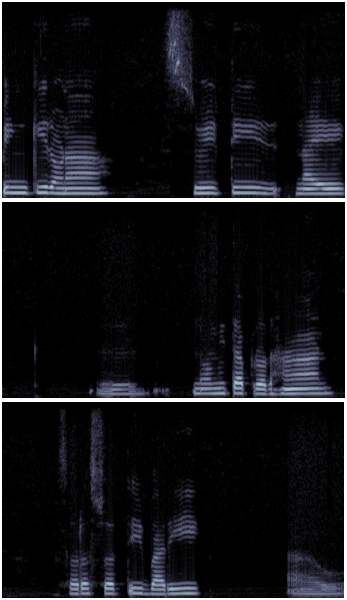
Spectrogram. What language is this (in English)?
Odia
